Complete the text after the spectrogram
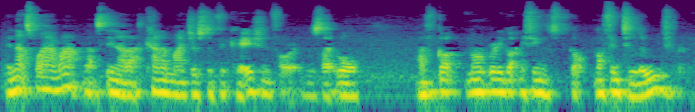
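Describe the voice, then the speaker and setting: A man in his thirties from the United Kingdom, talking through a reflective personal monologue in a halting way, often repeating words and restarting sentences. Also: mid-range voice, fairly even intonation, darkish tone, echoey room, slight background noise, poor audio. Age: 30s. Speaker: vlogger.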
